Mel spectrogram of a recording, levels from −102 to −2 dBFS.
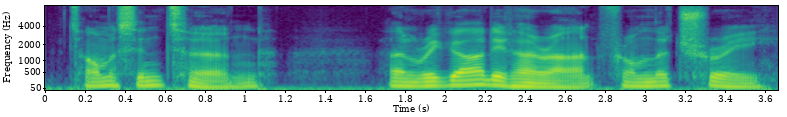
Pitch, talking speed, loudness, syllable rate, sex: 100 Hz, 145 wpm, -18 LUFS, 4.8 syllables/s, male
